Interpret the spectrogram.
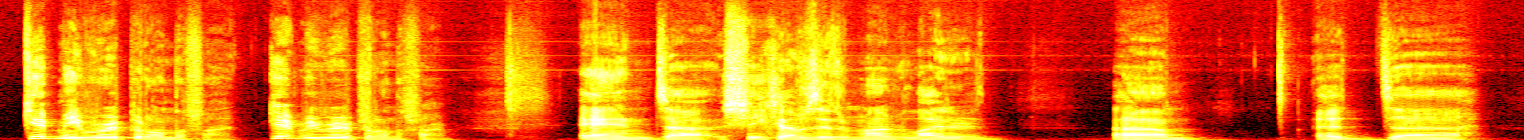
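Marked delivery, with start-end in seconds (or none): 0.1-2.2 mock calling out, imitated yelling. Retelling how the president called out to his assistant: imitating someone yelling. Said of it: "the president yells out to his P A".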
